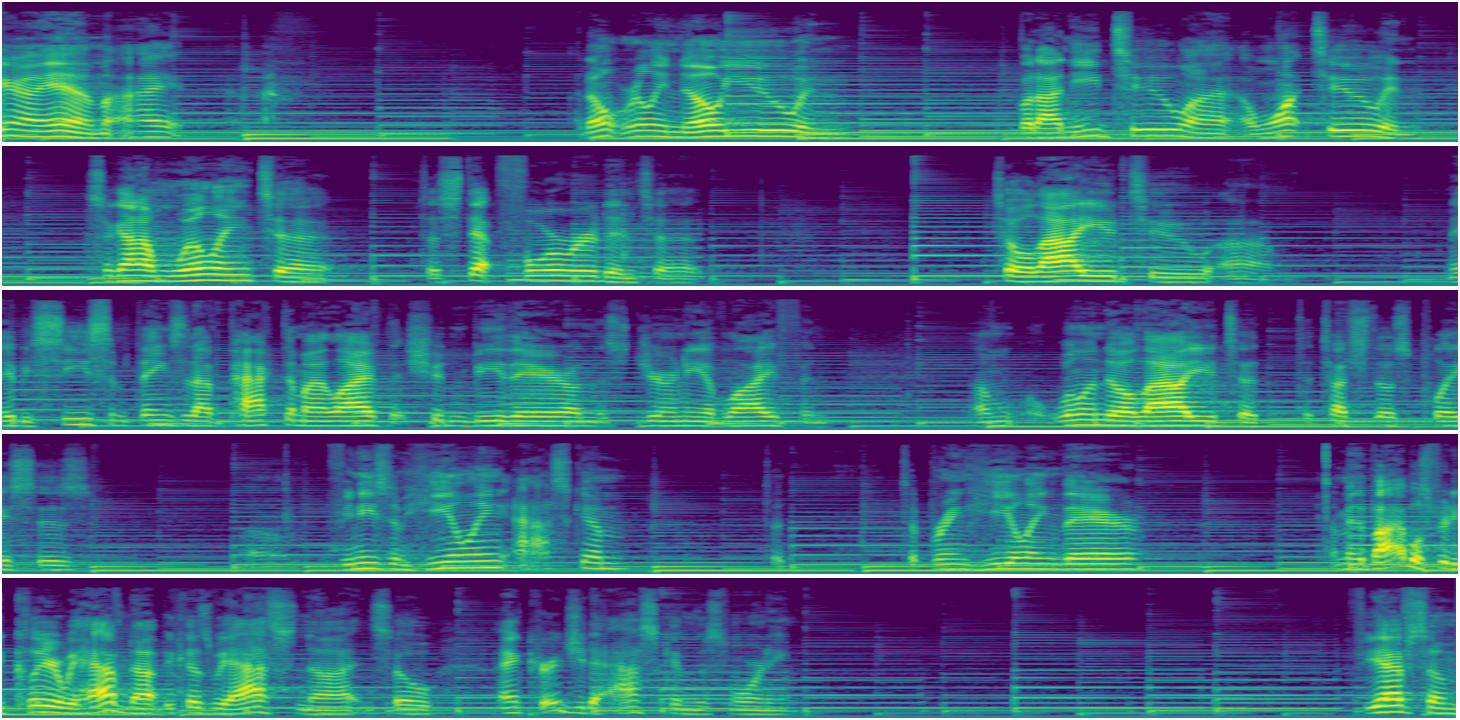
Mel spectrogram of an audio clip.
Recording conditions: large echoing room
